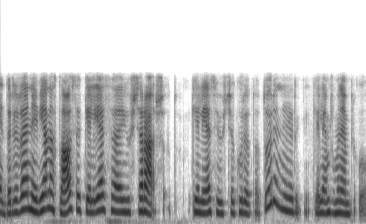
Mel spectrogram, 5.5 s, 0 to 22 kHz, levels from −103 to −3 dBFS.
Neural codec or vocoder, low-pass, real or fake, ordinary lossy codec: none; 5.4 kHz; real; Opus, 24 kbps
